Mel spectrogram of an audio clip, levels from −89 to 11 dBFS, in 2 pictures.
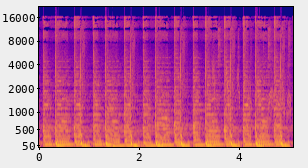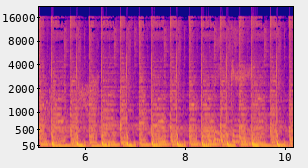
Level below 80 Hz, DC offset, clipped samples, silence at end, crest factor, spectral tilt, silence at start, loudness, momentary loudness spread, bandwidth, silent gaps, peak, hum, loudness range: -12 dBFS; 0.7%; 0.4%; 0 s; 10 dB; -5 dB/octave; 0 s; -11 LUFS; 2 LU; 17.5 kHz; none; 0 dBFS; none; 1 LU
